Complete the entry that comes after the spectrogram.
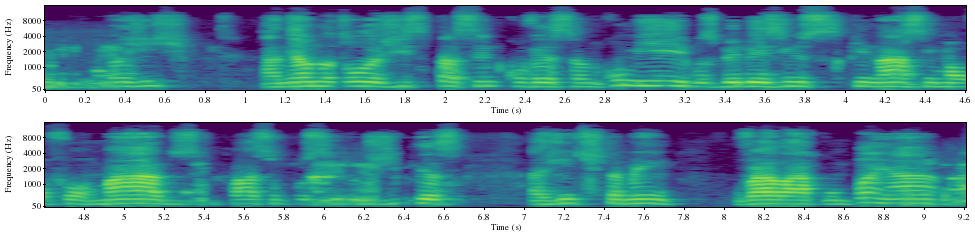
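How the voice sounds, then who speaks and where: High male voice at a moderate pace, with big swings in loudness. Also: fairly even intonation. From Brazil, Minas Gerais (Governador Valadares). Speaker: doctor specialising in fetal medicine and ultrasound. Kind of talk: casual live-stream conversation. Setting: online live stream.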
